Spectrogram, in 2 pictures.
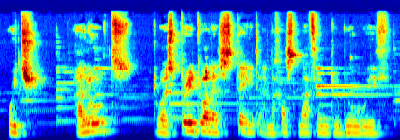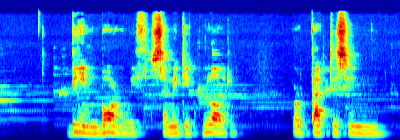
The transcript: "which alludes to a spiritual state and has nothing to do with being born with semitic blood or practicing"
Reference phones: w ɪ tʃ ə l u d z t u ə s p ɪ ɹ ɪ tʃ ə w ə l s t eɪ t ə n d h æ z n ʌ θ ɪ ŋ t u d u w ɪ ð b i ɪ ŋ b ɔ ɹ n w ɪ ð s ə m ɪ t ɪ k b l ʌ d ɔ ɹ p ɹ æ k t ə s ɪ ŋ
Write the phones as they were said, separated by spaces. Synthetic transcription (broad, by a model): w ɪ tʃ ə l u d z t u ə s p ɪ ɹ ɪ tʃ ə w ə l s t eɪ t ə n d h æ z n ʌ θ ɪ ŋ t u d u w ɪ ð b i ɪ ŋ b ɔ ɹ n w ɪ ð s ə m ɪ t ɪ k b l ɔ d ɔ ɹ p ɹ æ k t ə s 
